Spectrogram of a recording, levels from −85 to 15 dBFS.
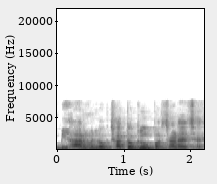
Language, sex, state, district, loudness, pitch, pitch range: Angika, male, Bihar, Purnia, -17 LUFS, 120 Hz, 110-130 Hz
